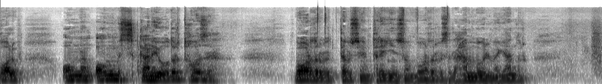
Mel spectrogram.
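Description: A man speaks loudly and with animation close to a phone microphone.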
